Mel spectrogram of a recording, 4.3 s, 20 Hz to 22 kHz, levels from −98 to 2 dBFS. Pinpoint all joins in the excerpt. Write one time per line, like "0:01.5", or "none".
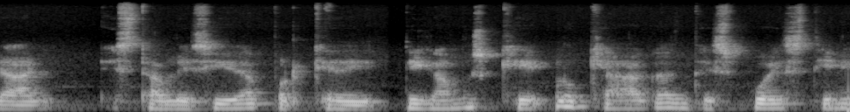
0:01.9
0:02.8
